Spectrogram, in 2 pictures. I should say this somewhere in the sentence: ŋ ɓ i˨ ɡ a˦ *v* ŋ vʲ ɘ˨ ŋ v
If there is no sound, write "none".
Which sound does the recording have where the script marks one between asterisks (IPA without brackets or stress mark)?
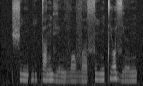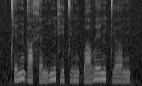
none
